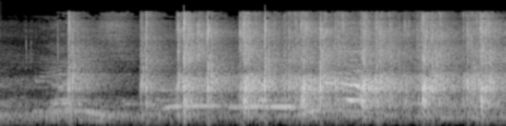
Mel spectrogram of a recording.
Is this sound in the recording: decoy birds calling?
no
